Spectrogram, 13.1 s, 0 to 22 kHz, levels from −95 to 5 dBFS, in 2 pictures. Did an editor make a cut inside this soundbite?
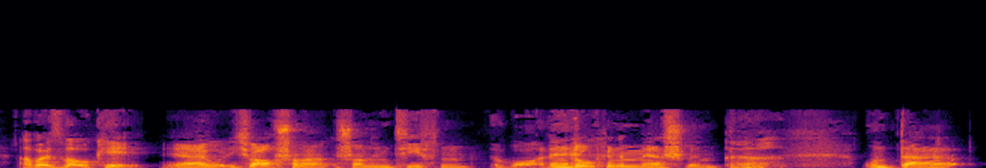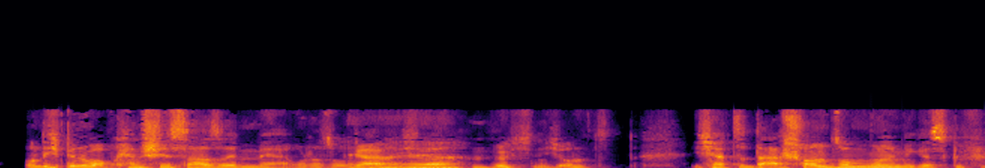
no; 0 cuts

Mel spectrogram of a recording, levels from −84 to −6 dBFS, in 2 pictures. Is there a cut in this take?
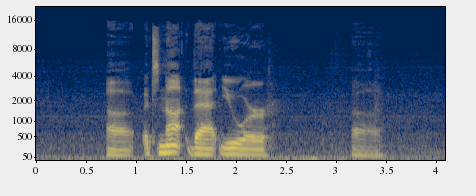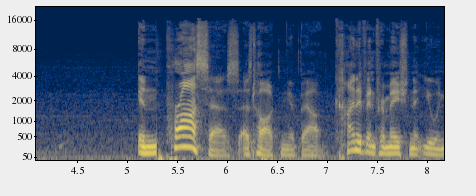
yes; 5 cuts; at 1.1 s, 1.5 s, 5.3 s, 6.2 s, 7.0 s

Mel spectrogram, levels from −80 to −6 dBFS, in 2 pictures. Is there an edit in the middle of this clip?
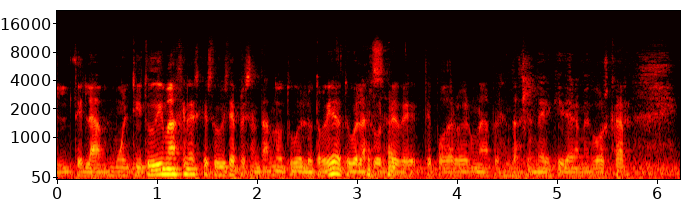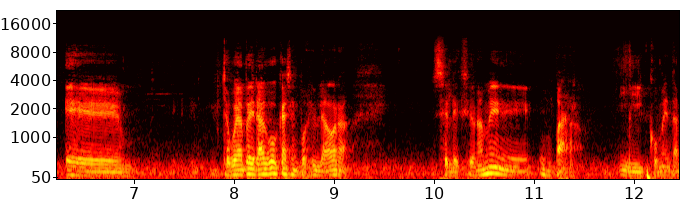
no; 0 cuts

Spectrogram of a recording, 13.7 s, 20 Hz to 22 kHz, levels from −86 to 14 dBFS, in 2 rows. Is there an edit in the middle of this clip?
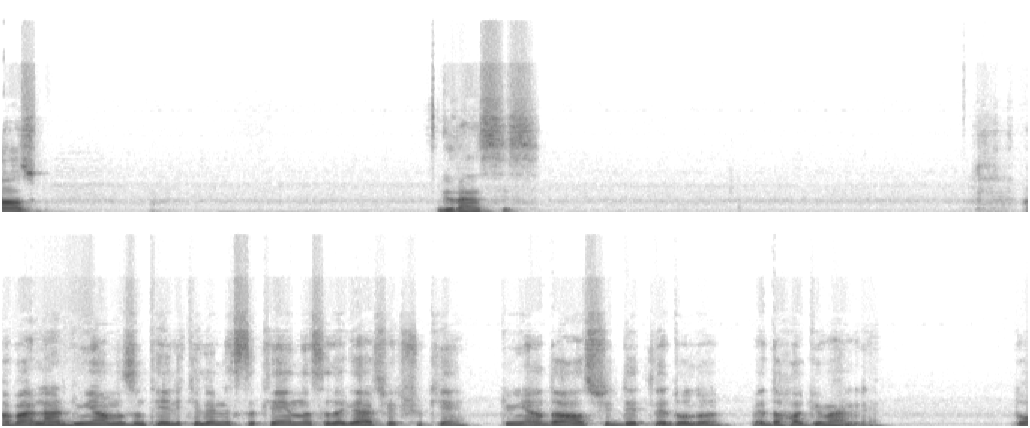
yes; 2 cuts; at 8.4 s, 10.0 s

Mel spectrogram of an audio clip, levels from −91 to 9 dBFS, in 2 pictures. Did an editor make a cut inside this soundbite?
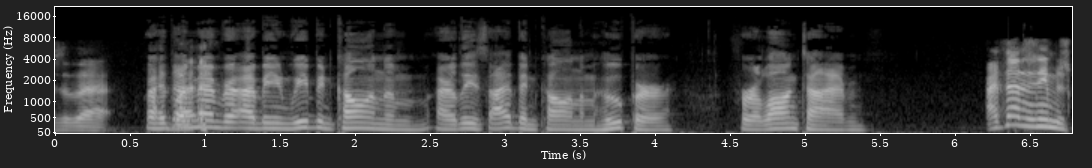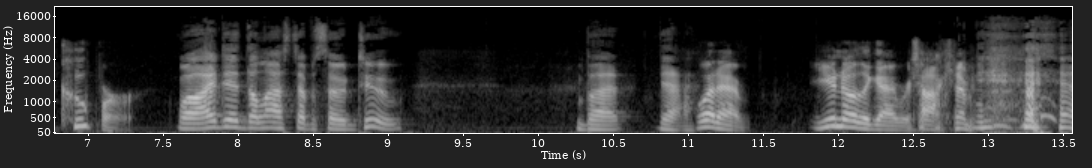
yes; 1 cut; at 10.7 s

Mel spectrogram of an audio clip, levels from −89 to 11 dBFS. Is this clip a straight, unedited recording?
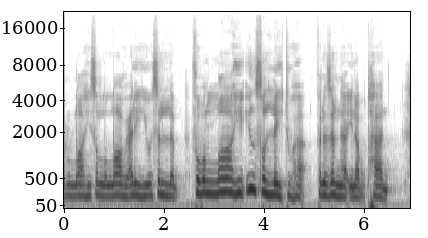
no; 2 cuts; at 2.4 s, 4.9 s

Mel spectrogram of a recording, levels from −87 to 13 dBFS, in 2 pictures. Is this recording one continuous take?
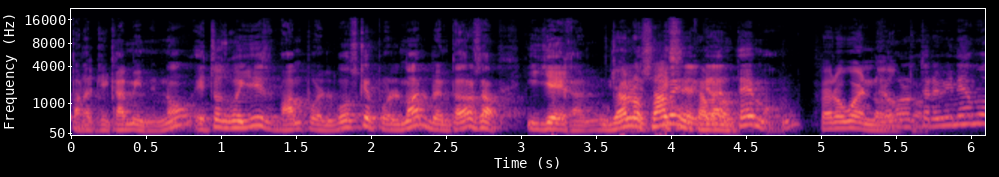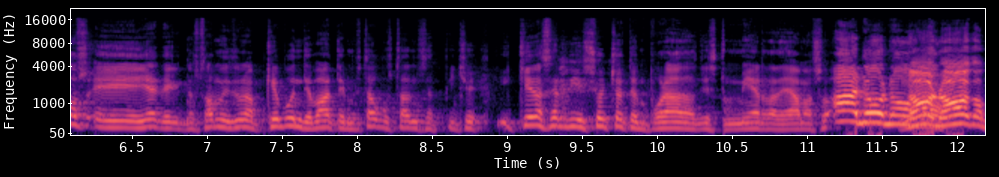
no; 3 cuts; at 7.4 s, 8.9 s, 10.4 s

